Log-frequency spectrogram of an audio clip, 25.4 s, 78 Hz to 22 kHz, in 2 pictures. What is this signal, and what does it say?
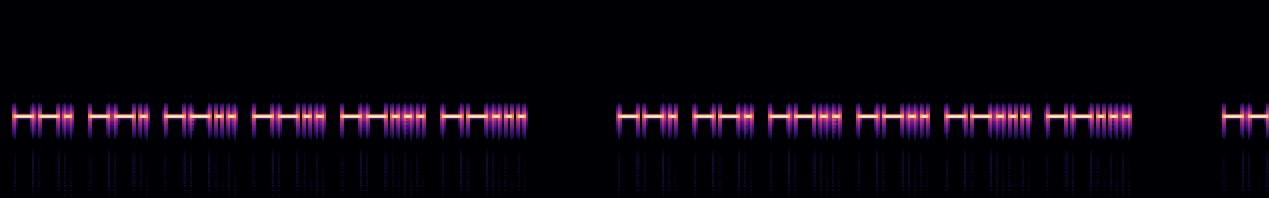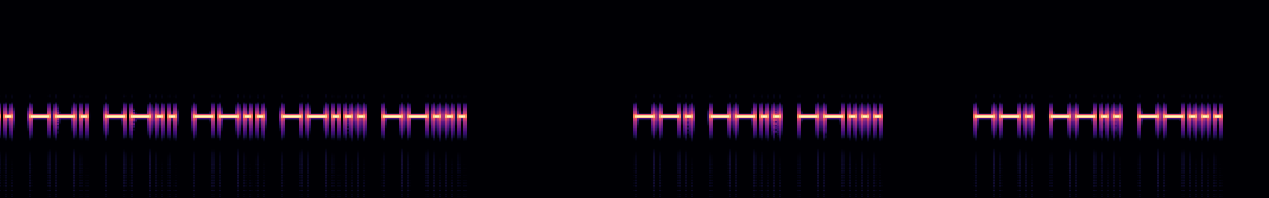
Morse code, heard as a keyed tone, about 19 wpm, 800 Hz. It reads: GGZZ77 GGZZ77 GGZZ77 GZ7 GZ7
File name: Difficult Combos / Difficult Combos-mp3s / GZ GZ7 @18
